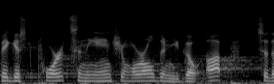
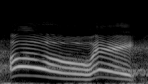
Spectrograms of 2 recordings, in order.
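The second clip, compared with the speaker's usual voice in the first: high, loud surprised imitation of an old friend; surprised greeting; 11 semitones higher, 8 dB louder than usual. Pastor imitating the man's surprised hello when he recognizes him. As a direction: yelp a startled hello, much higher and louder.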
